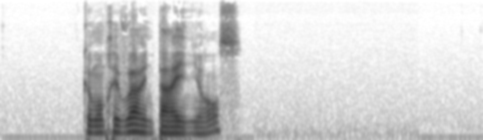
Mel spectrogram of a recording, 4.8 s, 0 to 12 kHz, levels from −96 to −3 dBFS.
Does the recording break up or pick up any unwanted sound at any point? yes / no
no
